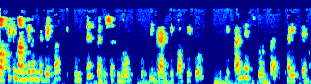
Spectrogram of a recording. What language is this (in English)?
Hindi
